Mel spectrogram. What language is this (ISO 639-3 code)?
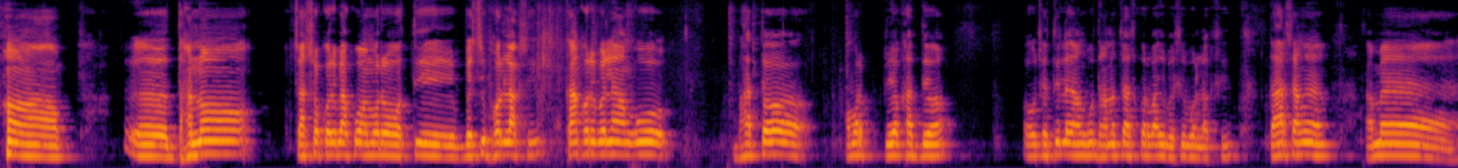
ori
